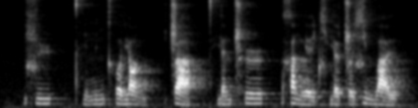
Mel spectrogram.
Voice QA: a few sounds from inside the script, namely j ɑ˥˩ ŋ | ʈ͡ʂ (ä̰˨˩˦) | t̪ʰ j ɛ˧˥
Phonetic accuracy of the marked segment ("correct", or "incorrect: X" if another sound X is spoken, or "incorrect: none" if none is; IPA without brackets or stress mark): incorrect: ä˥˩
